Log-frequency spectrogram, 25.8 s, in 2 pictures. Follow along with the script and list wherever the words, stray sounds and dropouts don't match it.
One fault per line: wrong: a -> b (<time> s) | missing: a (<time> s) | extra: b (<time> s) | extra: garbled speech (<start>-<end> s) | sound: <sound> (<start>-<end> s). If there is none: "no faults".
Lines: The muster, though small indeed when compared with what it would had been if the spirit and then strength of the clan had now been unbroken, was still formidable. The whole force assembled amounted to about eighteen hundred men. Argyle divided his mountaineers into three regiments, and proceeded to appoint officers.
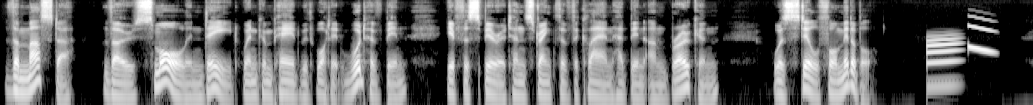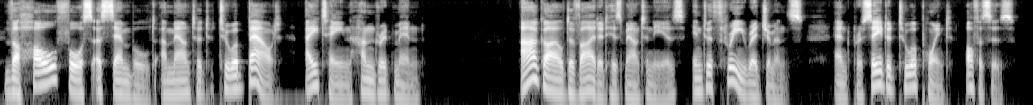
wrong: had -> have (4.6 s)
missing: then (6.6 s)
missing: now (7.9 s)
sound: chirp (11.6-12.5 s)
